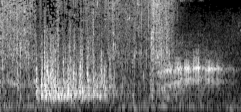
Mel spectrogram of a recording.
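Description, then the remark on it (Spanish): A loud, dense burst of cracking and splintering wood with scattered clattering pieces as the walls of a little wooden house, blown on by the wolf, give way and fall, settling after about two and a half seconds into a fainter rattling tail as debris comes to rest. “El lobo sopló con más fuerza que la vez anterior, hasta que las paredes de la casita de madera no resistieron y cayeron.”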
